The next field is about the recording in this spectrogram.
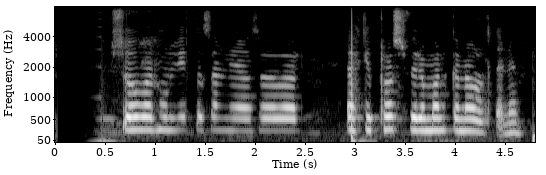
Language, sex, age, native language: Icelandic, female, 18-19, Icelandic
